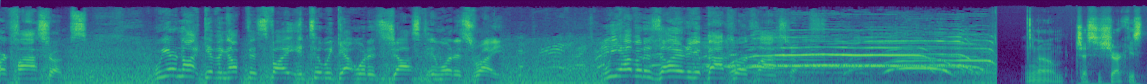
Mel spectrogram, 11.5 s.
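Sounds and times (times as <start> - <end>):
speech: 0.0 - 5.4, 6.0 - 8.3, 10.3 - 11.4
crowd cheering: 5.7 - 10.0.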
